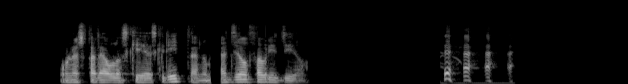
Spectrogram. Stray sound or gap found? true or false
true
